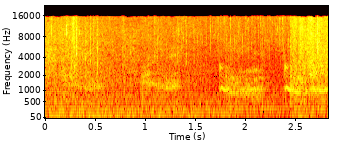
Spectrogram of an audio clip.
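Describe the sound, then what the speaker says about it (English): A Molotov cocktail bursts into flame in Left 4 Dead 2 during an underground level of The Passing campaign, a loud booming rush of fire that roars continuously under the game noise. "Molotov coming!"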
